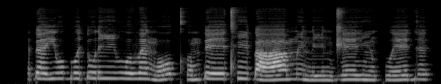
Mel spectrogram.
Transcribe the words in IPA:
ɗ ɛ˦ j u˦ ɡʷ i˦ ɗ u˦ ɾ iː˦ β ʊ˦ v ɛ˦˨ ŋ oː˦ kʰ ʊ˨˦ m ɗ eː˦ tʰ ĩ˦ ɗ aː˨˦ m ĩ˦˨ n iː˨ n d͡ʒ eː˦ ɣ ĩ˨ kʷ eː˨˦ ɡ ɪ˦

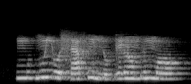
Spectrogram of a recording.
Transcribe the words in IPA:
m u˧ ɡ ũ˦ j o˦˨ s a˨˦ f ĩ˦˨ n o˨ ɡ ɛ˧ l ɔ̃˧ b e˦ m ɔ˧

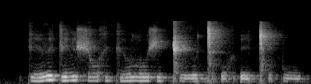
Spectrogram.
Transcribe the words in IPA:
k e ð e t ɪ lʲ ʊ ʃ ɔ x ɪ kʲ o l o ʃ e ǁ u ð ʊ ɡ͡ǀ ɪ ʔ o x ʔ e ǀʰ o k u

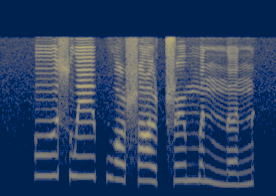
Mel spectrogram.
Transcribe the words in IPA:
o˥ ʊ̯ s w e˥ ɪ̯ p w ɔ˥˧ ʂ ɑ˥˩ ʊ̯ ʈ͡ʂ ɻ̩˥ m ə˥˩ n n̪ ə˧˥ n

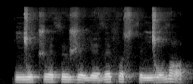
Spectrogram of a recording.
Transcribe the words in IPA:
ŋ͡ǀ ʉ t͡ʃ u e̯ θ ʉ ʒ e j e ð e f o s θ i ŋ͡ǀ u ðˤ ɐ

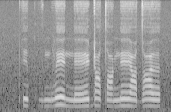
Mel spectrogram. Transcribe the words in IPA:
pʰ e kʷʰ ɛ̤ ŋ v ɛ ŋ ɛː ɖ ɜ tˤ ɜ ŋ ɛː dˤ ɜ

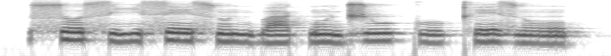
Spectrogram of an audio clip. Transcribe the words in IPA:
s ʊ˦ s iː˨ s e˦ s ũ˨ n b a˨ k͡p ũ˨ d͡ʒ uː˦ k uː˨ kʰ e˦ z ũ˨

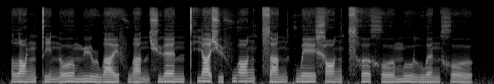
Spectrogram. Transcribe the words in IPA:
l ɑ˧˥ ŋ t̪ ḭ˨˩ n o˥˧ ʊ̯ m y˥˩ ɻ w a˧˥ ɪ̯ f w a̰˨˩ n ɕ ɥ ɛ˥ n t̪ʰ j ä˥˩ ɕ y˩ f w ɑ˥ ŋ t͡s a˧˥ n k w e˥ ɪ̯ x ɑ˥ ŋ t͡sʰ ɤ˥˩ x o˧˥ ʊ̯ m u˥˩ l w ə˧˥ n x o˥˩ ʊ̯

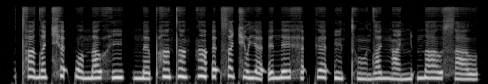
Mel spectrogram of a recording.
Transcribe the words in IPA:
tʰ ä˦˨ d ä˦˨ t͡ɕʰ ɛ˦ ʔ p ɔ˨ n a˦˨ ʊ̯ h ĩ˦˨ | n ɛ˨ pʰ ã˦ t ã˦ k ã˦ ʔ ɛ˦ ʔ s ä˦˨ t͡ɕ o˦˨ j ɛ˨ ʔ e˦˨ n e˦˨ ɪ̯ h ɛ˦ ʔ k ɛ˦ ʔ ĩ˨ tʰ ũ˨ d a˦˨ ɪ̯ ŋ ã˨ ɲ ʊ˦ ʔ n a˦ ʊ̯ s a˨ ʊ̯

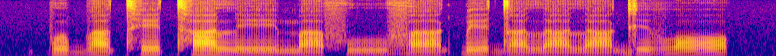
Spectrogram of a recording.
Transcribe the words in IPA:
p ʊ˦ b a˨ tʰ e˦ tʰ a˦ l eː˨ m a˨ f uː˨ v aː˨ k͡p ɪ˦˨ d a˨ l a˨ l a˨ ɡ ɪ˦˨ β ɔ˦

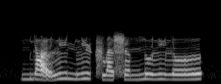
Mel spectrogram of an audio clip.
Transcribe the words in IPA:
m j ɑ̰˨˩ ʊ̯ l y˥˧ n l y˥˩ ʈ͡ʂ w ä˩ ʂ ɤ˧˥ ŋ n̪ u˥˧ l y˥˩ l o˧˥ ʊ̯

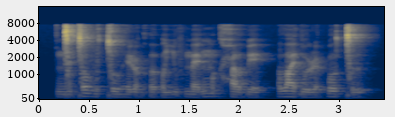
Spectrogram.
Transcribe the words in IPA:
ŋ͡ǀ ɛ ǀ o v o ǀ u ɦ e ɭ ɔ ɡ ʔ ɤ ʔ ɔ ʎ u f m ɛ ŋ͡m ɤ ɡ ħ ɤ ɓ e | lˠ ɛ ɗ u ɭ ɤ k͡p o ǀ ɯ

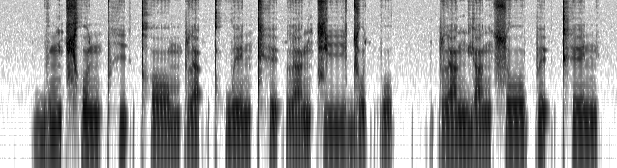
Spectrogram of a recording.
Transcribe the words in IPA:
b o˧ m t͡ɕʰ o˨˩ n pʰ i˦˥ ʔ kʰ ɔː˨˩ m p l a˨˩ ʔ kʰ w e˦˥ n tʰ e˨˩ ʔ l a˩˦ ŋ t͡ɕ iː˥˩ d oː˦˥ t̚ p o˨˩ k̚ | p l a˧ ŋ j a˩˦ ŋ s oː˥˩ p e˥˩ ʔ kʰ e˥˩ n

